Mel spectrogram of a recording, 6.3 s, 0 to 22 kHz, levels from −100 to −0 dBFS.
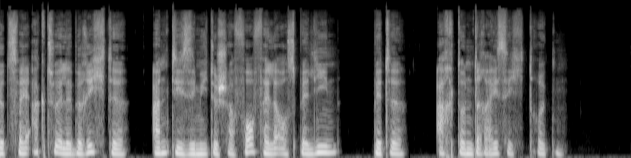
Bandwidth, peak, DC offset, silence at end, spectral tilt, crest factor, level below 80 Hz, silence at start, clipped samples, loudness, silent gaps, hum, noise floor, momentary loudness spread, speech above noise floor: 16.5 kHz; -2 dBFS; under 0.1%; 0.7 s; -5.5 dB/octave; 18 dB; -52 dBFS; 0 s; under 0.1%; -20 LUFS; none; none; -69 dBFS; 10 LU; 50 dB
